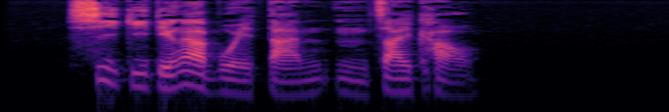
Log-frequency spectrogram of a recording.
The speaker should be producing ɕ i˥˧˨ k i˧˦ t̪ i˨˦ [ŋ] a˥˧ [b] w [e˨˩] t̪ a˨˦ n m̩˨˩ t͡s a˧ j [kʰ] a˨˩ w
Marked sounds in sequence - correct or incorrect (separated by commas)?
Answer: correct, correct, correct, correct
